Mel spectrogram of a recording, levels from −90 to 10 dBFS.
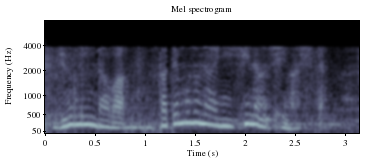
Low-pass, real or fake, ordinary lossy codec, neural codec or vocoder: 7.2 kHz; fake; AAC, 16 kbps; codec, 16 kHz, 4 kbps, FunCodec, trained on Chinese and English, 50 frames a second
